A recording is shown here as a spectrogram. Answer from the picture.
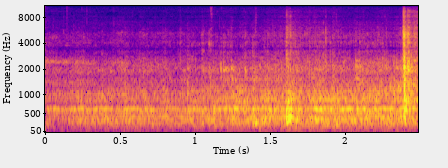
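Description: Outboard motor of an inflatable boat running steadily, with wind and water noise.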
